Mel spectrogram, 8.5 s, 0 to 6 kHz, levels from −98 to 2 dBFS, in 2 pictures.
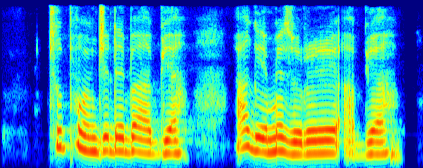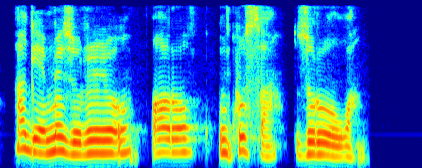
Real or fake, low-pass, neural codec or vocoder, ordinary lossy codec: fake; 5.4 kHz; codec, 16 kHz, 16 kbps, FunCodec, trained on Chinese and English, 50 frames a second; MP3, 48 kbps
